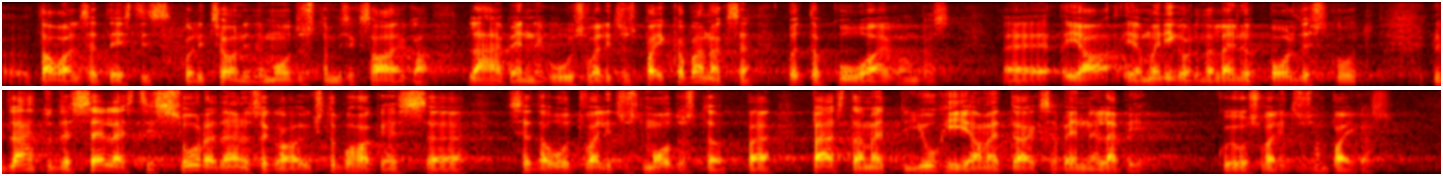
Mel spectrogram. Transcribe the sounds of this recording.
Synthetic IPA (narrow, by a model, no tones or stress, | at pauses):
t̪ɑvɑliset̪ːˑe̞ːst̪iskoɑlit̪sio̞ːnʲid̪̥e̞mo̞ːd̪ust̪ɑmise̞ksɑe̞ɡ̥ɑlæɦeb̥e̞nːe̞kujuːsvɑlʲit̪su̥spɑjkːˑɑpɑnːɑkse̞vɤt̪ːˑɑb̥̚kuːɑe̞ɡ̥ɑumb̥e̞s | jɑjɑmɤnʲiko̞rd̪onlæjnud̪̥̚po̞ːld̪e̞jst̪̚kuːd̪̥ | nyːd̪læht̪ud̪e̞sːe̞lːe̞st̪sisːuːɾe̞t̪ɤenuse̞ɡ̥ɑykst̪øpuɦɑke̞sː | e̞d̪ɑuːt̪ːˑvɑlʲit̪sust̪mo̞ːd̪ust̪ɑb̥pæːst̪eɑme̞t̪ːˑijuɦiɑme̞t̪ːˑiɑeksɑbe̞nːelæb̥i | kujuːsvɑlʲit̪suso̞npɑjɡ̥ɑs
